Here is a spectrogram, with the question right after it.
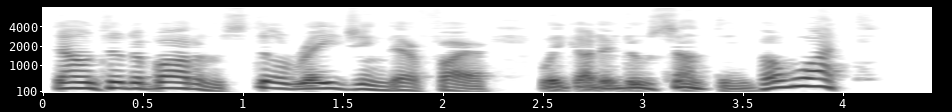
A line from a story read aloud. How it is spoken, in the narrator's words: Leo shouted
